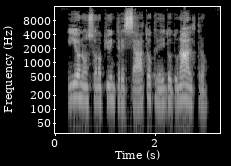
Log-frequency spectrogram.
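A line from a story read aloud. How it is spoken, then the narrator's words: Plain. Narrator (Italian): disse Omer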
